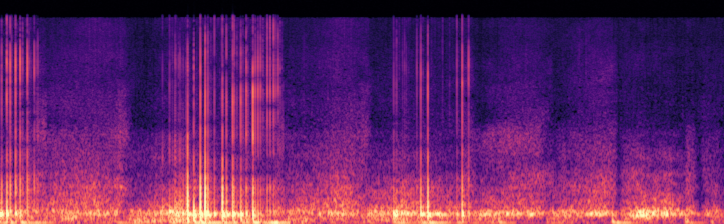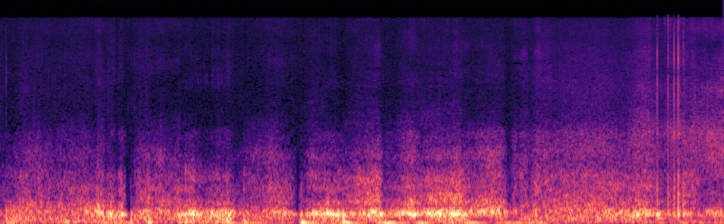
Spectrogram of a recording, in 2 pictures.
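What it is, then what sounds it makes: Foam microphone windscreen being scratched. Long nails scratch the top and sides of a blue foam windscreen on a black microphone, then fingers grip the foam. The result is a steady, muffled, low rumbling scrape, with brief brighter crackling bursts near the start and continuous soft rustling throughout.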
